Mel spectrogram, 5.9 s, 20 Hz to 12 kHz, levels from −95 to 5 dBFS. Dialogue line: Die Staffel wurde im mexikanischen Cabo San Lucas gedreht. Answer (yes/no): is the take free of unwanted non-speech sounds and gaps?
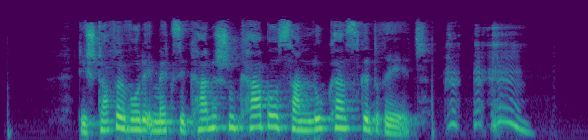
no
